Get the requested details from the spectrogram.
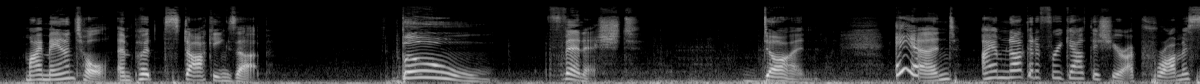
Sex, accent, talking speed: female, American, 100 wpm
